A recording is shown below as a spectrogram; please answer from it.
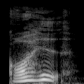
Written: gråhed

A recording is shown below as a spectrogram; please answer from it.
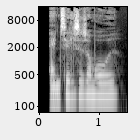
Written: ansættelsesområde

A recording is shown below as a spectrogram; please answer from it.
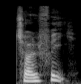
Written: toldfri

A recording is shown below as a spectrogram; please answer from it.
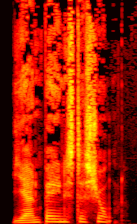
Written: jernbanestation

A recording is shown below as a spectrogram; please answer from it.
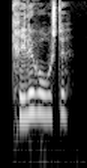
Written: krillerhoste

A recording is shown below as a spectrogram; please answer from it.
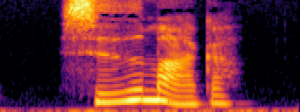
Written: sidemakker

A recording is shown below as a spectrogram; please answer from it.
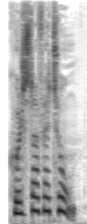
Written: kulstofatom

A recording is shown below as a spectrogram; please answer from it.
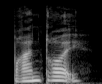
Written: branddrøj

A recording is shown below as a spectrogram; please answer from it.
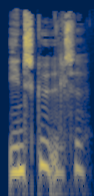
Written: indskydelse

